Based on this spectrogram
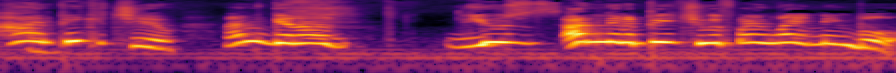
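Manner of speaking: put-on play-acted, high, excited, playful, boastful kid shout. Imitating a younger brother who screams while playing: imitating a screaming brother. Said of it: "he's just screaming or, like".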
